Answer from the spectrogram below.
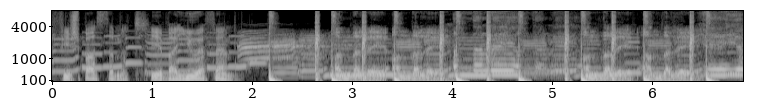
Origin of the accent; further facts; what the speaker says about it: Frankfurt, Hesse, Germany; born there; ich bin halt hier geboren in Frankfurt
